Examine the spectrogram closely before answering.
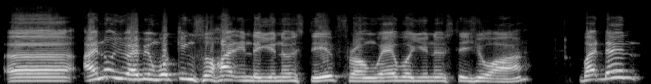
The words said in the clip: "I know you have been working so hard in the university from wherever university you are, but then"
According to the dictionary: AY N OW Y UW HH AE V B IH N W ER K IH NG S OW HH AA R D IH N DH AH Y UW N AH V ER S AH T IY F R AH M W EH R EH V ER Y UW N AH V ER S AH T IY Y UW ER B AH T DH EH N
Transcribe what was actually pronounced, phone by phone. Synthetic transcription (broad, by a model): AY N OW Y UW HH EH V B IH N W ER K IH NG S OW HH AA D IH N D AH Y UW N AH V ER S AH T IY F R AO M W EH EH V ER Y UW N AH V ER S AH T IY Y UW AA B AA T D EH N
